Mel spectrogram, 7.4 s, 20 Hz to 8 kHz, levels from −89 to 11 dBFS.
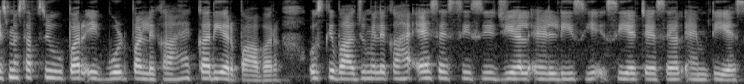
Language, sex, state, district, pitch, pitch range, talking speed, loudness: Hindi, female, Bihar, Jamui, 215 Hz, 205-230 Hz, 170 wpm, -17 LUFS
